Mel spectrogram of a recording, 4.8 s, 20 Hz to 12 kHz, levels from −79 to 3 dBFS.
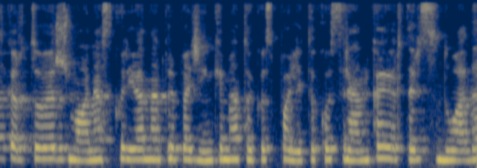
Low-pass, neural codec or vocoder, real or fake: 10.8 kHz; vocoder, 24 kHz, 100 mel bands, Vocos; fake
